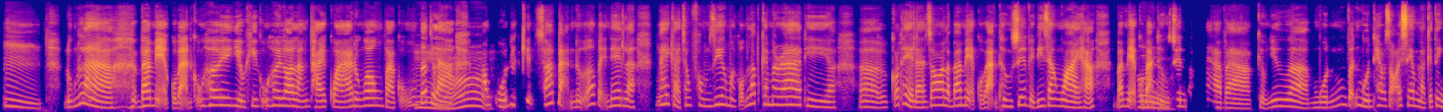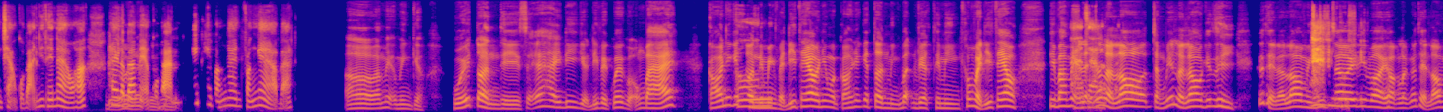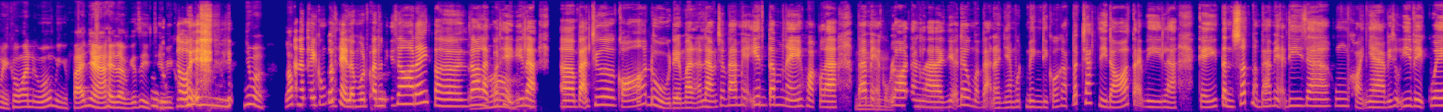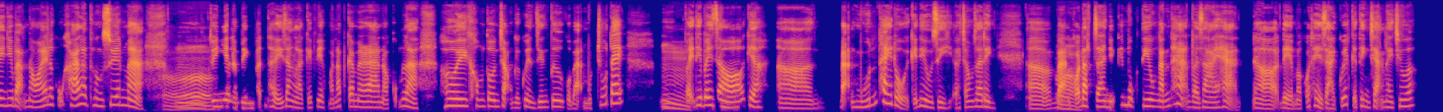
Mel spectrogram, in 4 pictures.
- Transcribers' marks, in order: other background noise; chuckle; laugh; laugh; tapping
- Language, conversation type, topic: Vietnamese, advice, Làm thế nào để xử lý khi ranh giới và quyền riêng tư của bạn không được tôn trọng trong nhà?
